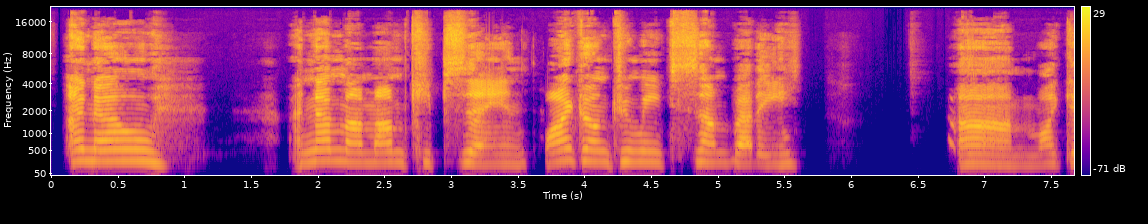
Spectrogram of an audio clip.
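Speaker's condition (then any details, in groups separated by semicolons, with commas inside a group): Cerebral palsy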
